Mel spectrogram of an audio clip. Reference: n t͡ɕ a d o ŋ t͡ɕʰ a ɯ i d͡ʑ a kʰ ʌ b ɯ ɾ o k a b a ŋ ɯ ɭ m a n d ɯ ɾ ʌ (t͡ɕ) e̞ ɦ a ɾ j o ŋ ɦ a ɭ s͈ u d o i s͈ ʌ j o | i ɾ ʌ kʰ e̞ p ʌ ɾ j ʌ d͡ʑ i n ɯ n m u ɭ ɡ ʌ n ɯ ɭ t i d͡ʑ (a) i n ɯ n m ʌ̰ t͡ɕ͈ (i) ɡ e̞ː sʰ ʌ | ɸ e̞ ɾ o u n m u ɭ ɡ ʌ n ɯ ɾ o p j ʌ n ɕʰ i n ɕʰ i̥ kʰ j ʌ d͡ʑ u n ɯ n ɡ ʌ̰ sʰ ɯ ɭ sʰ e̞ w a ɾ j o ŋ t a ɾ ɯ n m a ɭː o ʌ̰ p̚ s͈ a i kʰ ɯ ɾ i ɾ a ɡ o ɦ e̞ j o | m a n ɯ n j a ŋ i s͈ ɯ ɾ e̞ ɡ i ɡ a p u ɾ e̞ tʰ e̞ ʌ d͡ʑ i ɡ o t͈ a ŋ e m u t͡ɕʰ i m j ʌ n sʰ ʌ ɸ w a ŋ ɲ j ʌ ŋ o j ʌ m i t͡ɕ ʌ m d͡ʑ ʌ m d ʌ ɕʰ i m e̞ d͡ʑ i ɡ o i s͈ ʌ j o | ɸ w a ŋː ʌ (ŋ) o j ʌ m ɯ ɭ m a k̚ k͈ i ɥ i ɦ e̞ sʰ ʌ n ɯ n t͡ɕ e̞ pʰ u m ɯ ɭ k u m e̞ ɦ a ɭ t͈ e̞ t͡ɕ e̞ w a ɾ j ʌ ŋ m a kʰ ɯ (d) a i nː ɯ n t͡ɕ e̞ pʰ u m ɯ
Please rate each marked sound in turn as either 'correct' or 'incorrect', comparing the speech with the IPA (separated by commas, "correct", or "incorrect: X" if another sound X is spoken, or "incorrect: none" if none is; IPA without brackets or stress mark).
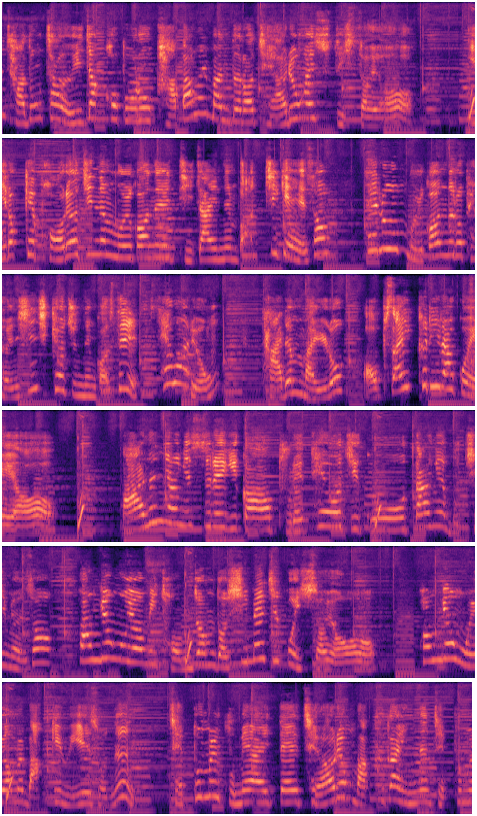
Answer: correct, correct, correct, correct, incorrect: ɡ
